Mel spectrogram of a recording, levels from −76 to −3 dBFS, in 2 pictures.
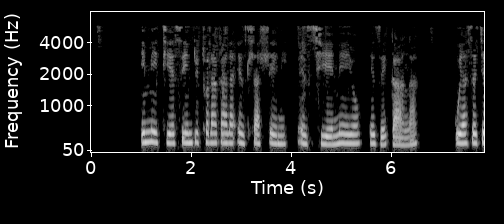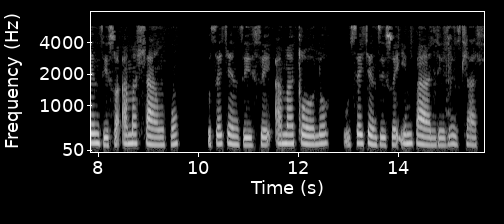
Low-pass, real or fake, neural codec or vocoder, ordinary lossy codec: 7.2 kHz; real; none; MP3, 24 kbps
